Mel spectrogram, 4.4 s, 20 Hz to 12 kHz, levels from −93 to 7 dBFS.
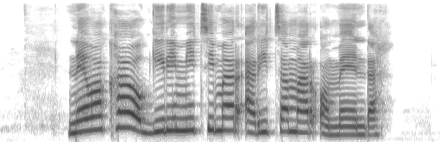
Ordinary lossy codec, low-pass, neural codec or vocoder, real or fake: none; 10.8 kHz; none; real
